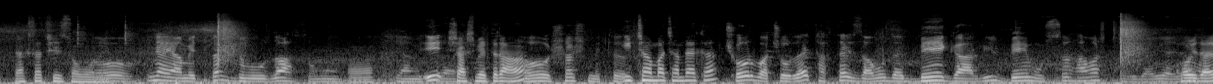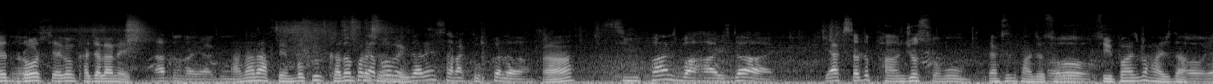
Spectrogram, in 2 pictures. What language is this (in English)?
Turkish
